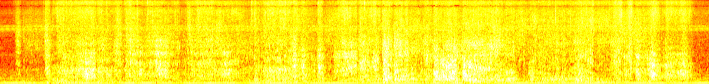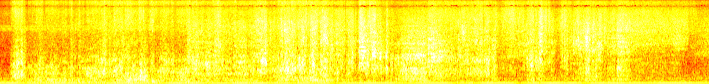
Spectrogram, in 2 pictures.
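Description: Garden hose spray nozzle jetting water against an inflatable vinyl pool, the spray noise swelling and fading as the jet moves over the plastic, with a short break about halfway through.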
